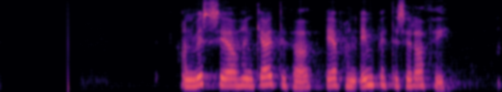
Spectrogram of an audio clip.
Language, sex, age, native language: Icelandic, female, 30-39, Icelandic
